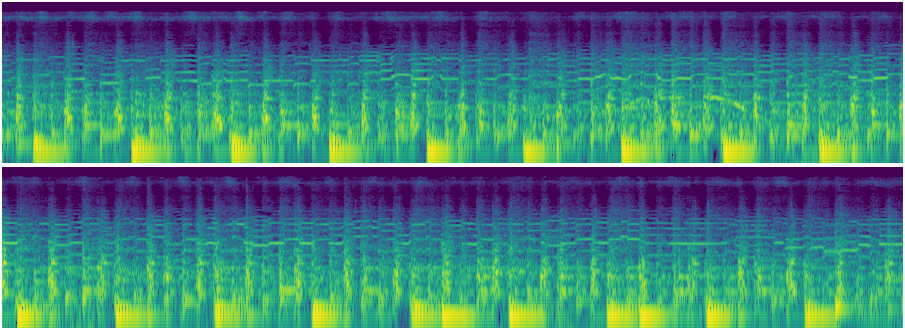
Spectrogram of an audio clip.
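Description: Ghaita, the Moroccan double-reed shawm, playing a stepping, nasal melody over a steady beat of frame drums and a tbel barrel drum: traditional Amazigh folk music.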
